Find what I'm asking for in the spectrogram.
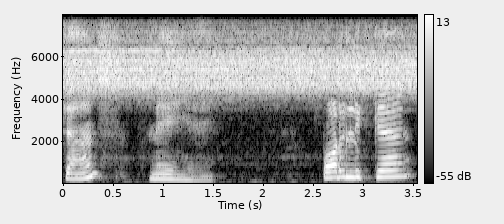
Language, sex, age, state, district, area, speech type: Hindi, female, 60+, Uttar Pradesh, Pratapgarh, rural, spontaneous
